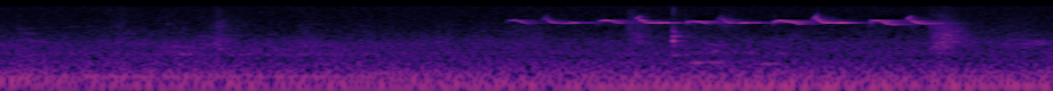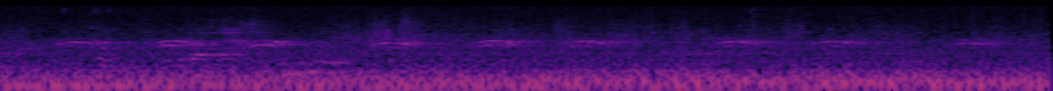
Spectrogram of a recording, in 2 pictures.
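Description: A small songbird sings a quick run of high repeated notes about three seconds in, the loudest sound here. Fainter, lower repeated calls follow from another bird, over a steady low rumble of wind.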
